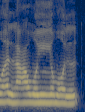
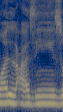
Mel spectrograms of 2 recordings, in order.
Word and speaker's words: عزیز: یعنی اگر بگیم و هو العظیم، اینا دیگه غلطه. و هو العزیز الحکیم، همونطوری که زی فارسی رو تلفظ میکنیم.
